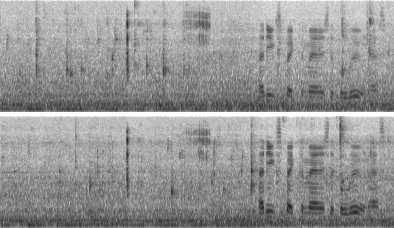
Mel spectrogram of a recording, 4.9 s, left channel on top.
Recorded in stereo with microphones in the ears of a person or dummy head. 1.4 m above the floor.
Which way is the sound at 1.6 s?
5° left (ahead or behind).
